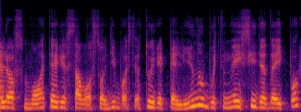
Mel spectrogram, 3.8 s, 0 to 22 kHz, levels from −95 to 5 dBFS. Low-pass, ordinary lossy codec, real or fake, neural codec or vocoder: 14.4 kHz; Opus, 32 kbps; real; none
